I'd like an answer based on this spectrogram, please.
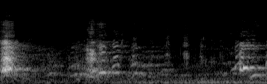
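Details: Dobermann dogs at a large kennel: three sharp barks spaced about a second apart, with quieter background rustle between them.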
